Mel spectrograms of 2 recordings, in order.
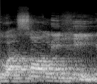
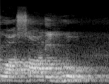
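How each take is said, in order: First: The word ends with an i vowel. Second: The word ends with a u vowel. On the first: The phrase continues and links to what follows. The speaker calls it wrong. "Itu nggak disebut wasolihi" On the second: The phrase breaks off and a new one starts. The speaker calls it right. "tapi wasolihu"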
